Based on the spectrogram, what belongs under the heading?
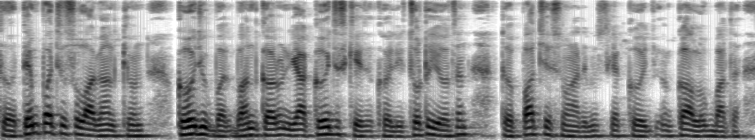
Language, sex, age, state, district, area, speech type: Kashmiri, male, 30-45, Jammu and Kashmir, Budgam, rural, spontaneous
